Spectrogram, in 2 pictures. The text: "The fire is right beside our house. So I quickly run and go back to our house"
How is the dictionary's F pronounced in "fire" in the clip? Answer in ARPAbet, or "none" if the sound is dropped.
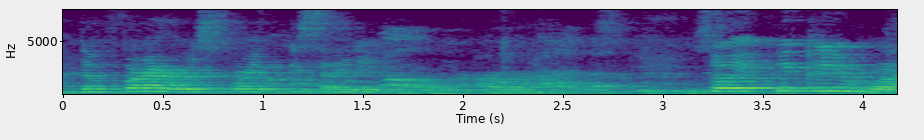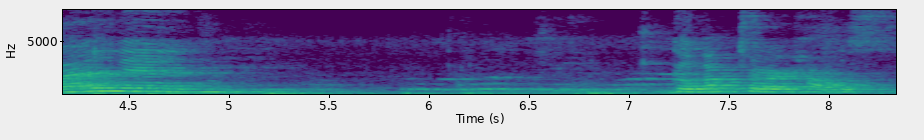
F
